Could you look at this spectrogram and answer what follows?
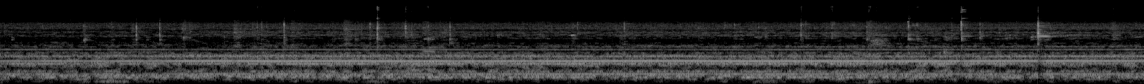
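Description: Steady background hum with a few faint metal clicks from locking pliers and a wrench working a stuck bolt on an engine cylinder head; one sharper click about ten seconds in.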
